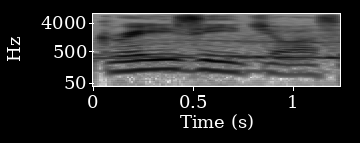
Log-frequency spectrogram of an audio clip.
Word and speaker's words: Gracios: Is it Gracie Joes or Gracie Jos? Ik denk Gracie Jos. Gracie Jos.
